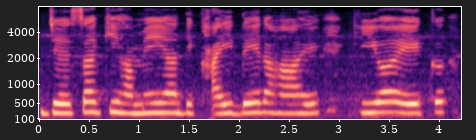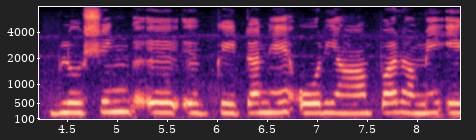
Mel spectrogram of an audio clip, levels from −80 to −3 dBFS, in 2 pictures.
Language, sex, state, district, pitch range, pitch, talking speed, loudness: Hindi, female, Chhattisgarh, Bastar, 245-265 Hz, 250 Hz, 130 wpm, -13 LUFS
